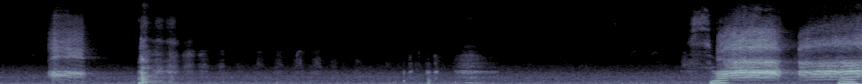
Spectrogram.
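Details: Unsettled crows: one harsh caw, then a long gap with faint distant calls and a woman talking softly. A final burst of two drawn-out raspy caws overlaps her voice.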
